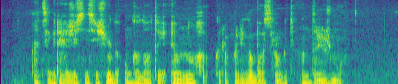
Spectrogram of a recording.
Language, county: Lithuanian, Kaunas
